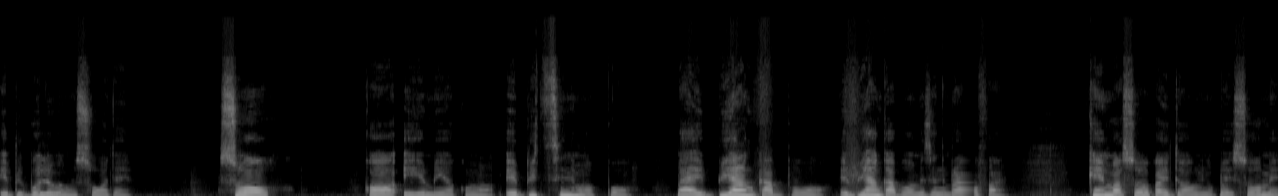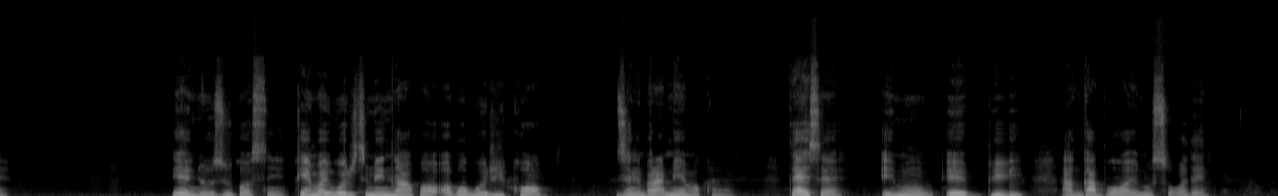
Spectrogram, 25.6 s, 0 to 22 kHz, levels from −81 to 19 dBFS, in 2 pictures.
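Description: At 9.61 to 9.76 s and again at 22.75 to 22.89 s, a burst of packet loss drops about 120 ms of speech. The receiver fills each gap (roughly 118 and 110 ms) by extending and fading the preceding sound, then resumes with that stretch missing.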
